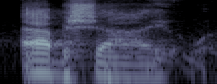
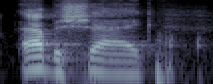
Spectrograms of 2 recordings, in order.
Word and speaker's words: Abishag: uh give your brother abashi let me say her name right abishag to adonijah that's why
